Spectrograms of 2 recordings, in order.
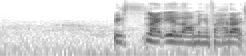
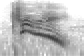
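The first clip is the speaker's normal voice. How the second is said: loud, high call of a name; shocked loud call; sharp call; 12 semitones higher, 13 dB louder than usual. Acted. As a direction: snap her name out to get her attention. Calling out to a colleague.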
